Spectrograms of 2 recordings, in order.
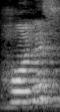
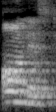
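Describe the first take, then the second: First: The word starts with an audible h sound. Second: The word starts with a vowel, h silent. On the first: The speaker calls it wrong. "honest नहीं है guys" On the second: The speaker calls it right. "ये honest है"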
